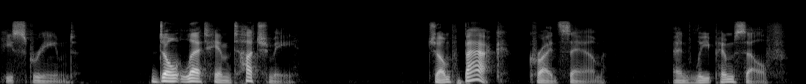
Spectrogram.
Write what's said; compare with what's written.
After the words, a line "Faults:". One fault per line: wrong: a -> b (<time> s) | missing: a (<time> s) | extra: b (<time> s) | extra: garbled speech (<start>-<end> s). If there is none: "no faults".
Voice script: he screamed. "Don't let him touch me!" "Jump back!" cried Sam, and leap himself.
he screamed. "Don't let him touch me!" "Jump back!" cried Sam, and leap himself.
Faults:
no faults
